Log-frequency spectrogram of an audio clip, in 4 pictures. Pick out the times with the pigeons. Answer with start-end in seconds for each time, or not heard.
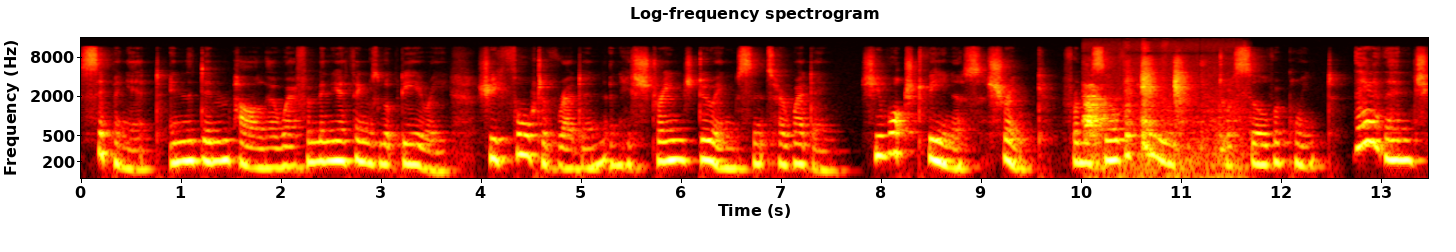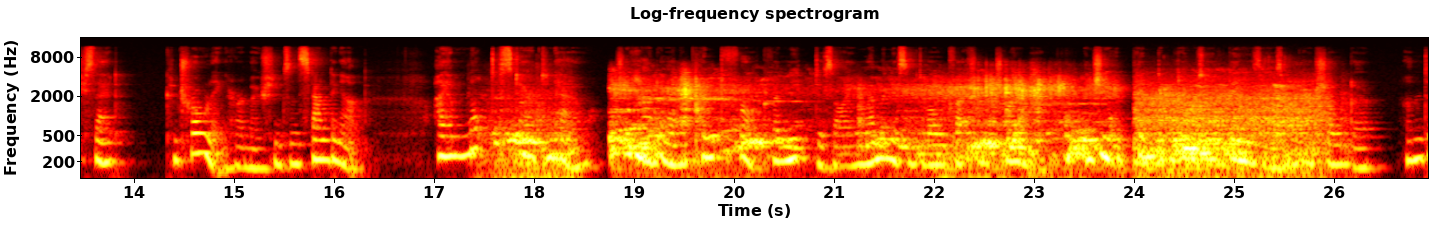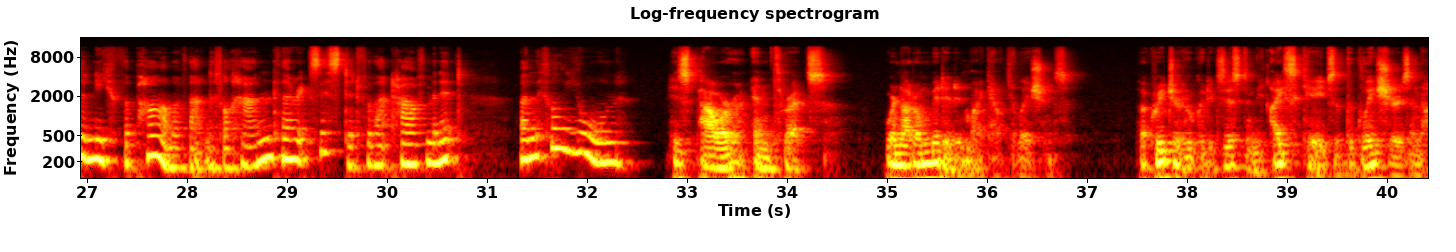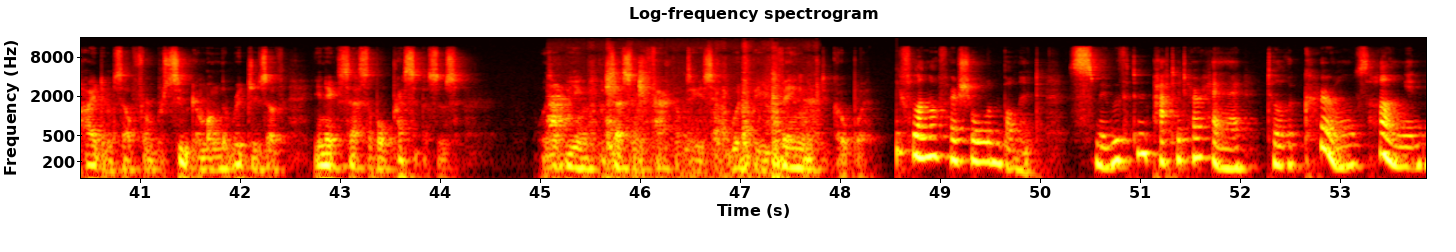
17.4-26.2.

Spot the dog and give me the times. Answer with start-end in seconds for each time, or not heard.
10.0-11.8, 45.1-47.9.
